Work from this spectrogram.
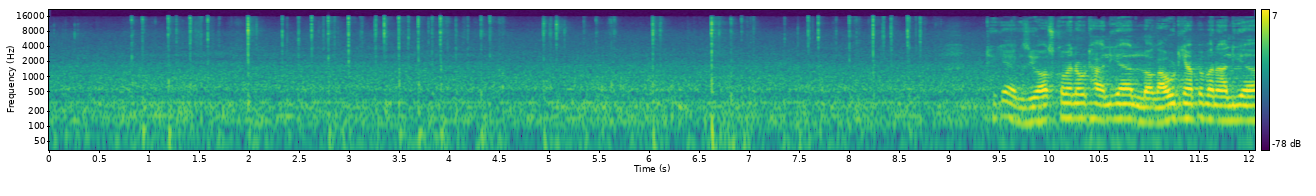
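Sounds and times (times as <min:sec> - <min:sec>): typing on computer keyboard: 0:00.8 - 0:08.8.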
